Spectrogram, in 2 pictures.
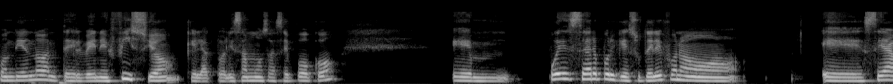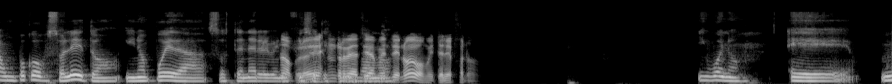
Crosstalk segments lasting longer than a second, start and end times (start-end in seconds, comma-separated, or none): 11.7-12.9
